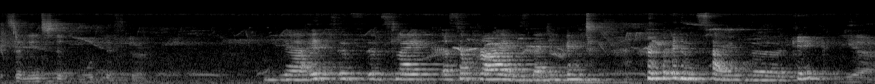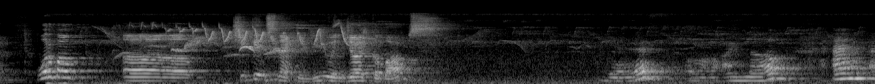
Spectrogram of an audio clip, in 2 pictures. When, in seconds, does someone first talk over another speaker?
none

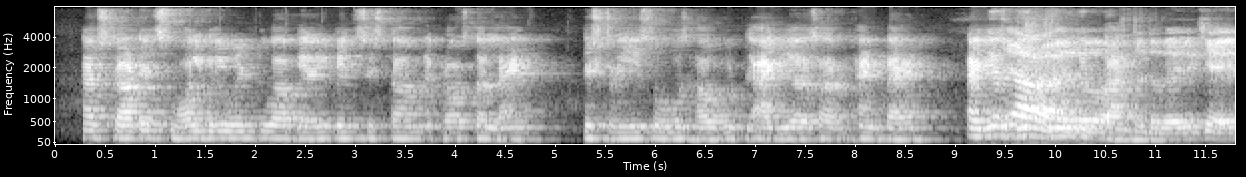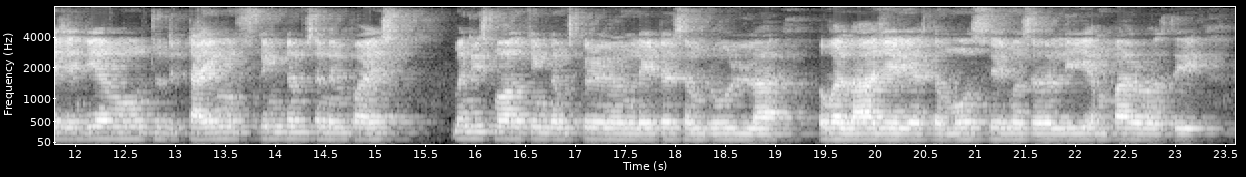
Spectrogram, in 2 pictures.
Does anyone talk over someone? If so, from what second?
9 s

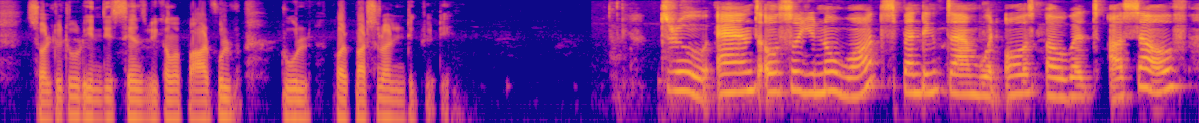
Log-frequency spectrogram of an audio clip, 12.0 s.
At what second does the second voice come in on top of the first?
none

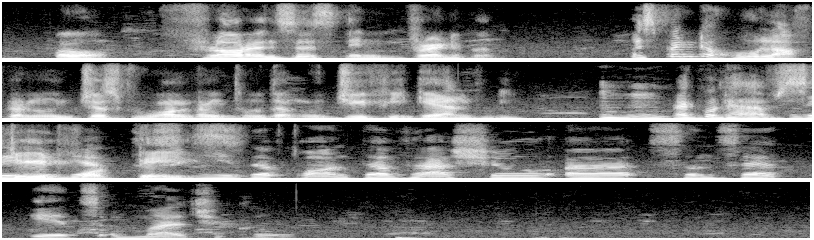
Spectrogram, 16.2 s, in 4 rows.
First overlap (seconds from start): 8 s

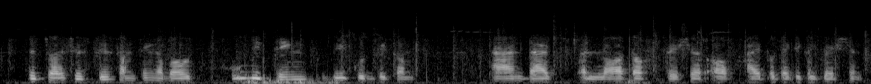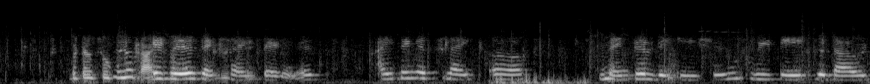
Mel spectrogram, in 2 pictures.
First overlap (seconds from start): 10 s

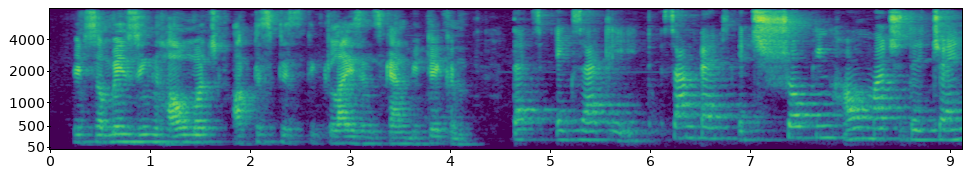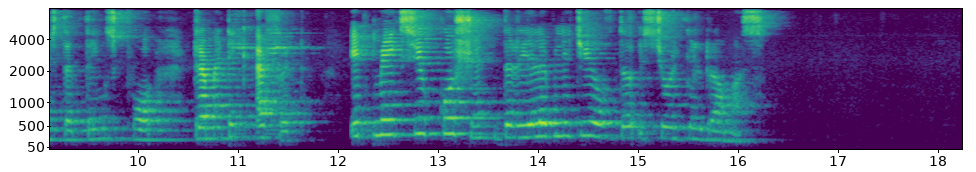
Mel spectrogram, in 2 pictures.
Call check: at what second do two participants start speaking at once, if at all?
none

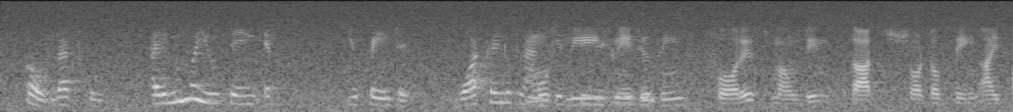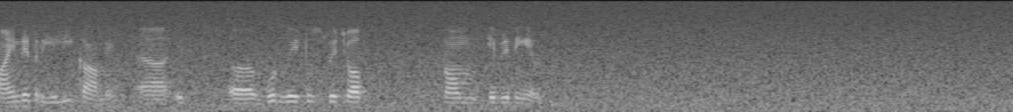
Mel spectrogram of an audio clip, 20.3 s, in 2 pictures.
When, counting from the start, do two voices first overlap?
5 s

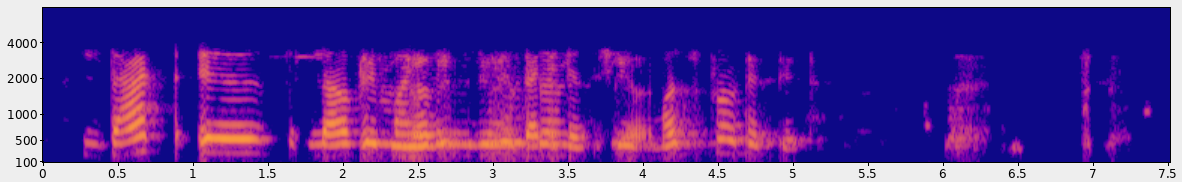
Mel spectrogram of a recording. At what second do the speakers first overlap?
2 s

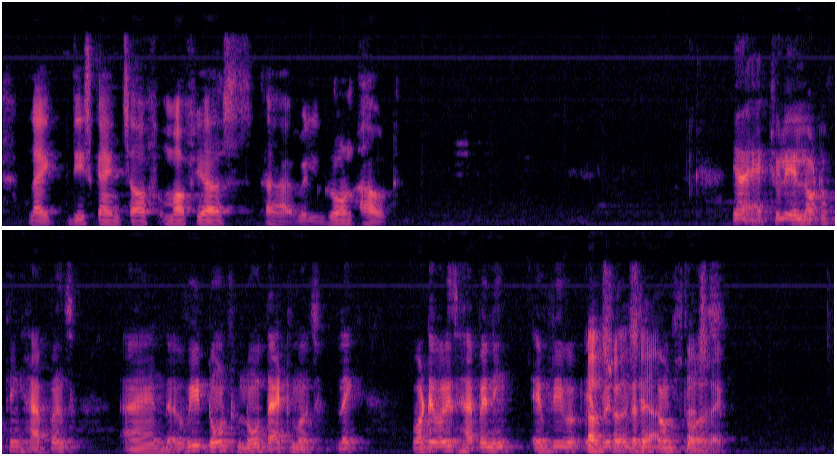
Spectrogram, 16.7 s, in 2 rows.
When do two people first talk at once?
14 s

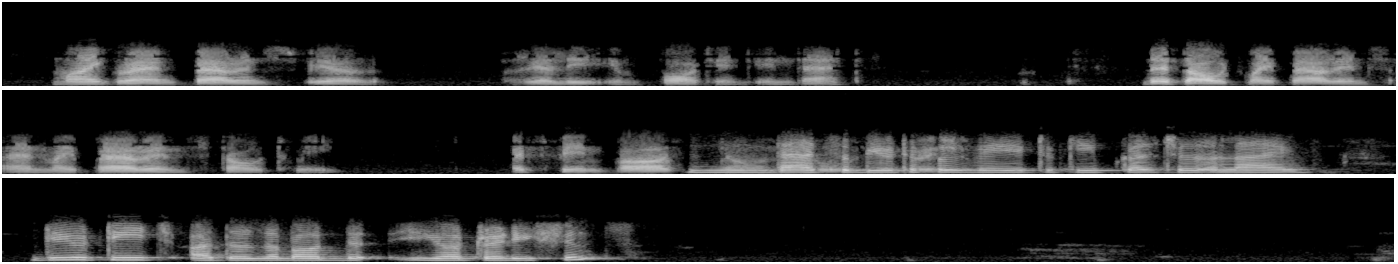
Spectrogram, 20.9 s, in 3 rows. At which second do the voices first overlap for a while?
10 s

